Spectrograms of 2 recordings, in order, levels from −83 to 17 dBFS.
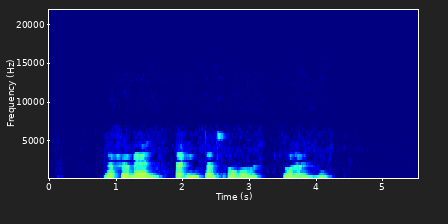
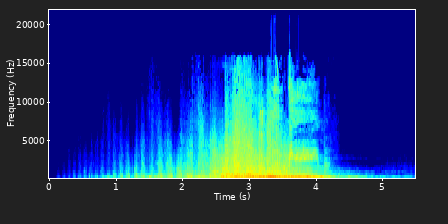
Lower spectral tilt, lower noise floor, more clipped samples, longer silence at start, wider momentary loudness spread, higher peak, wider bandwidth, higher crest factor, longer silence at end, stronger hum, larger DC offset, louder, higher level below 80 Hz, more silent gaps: first, -6.5 dB/octave vs -5 dB/octave; first, -76 dBFS vs -57 dBFS; neither; about the same, 0.8 s vs 0.85 s; second, 13 LU vs 23 LU; second, -14 dBFS vs 0 dBFS; second, 11.5 kHz vs 16 kHz; about the same, 20 dB vs 16 dB; first, 1.35 s vs 0.85 s; neither; neither; second, -32 LUFS vs -14 LUFS; second, -74 dBFS vs -18 dBFS; neither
